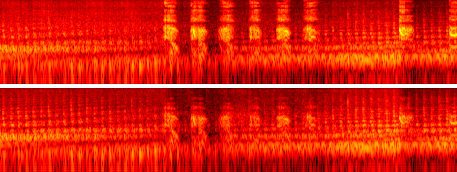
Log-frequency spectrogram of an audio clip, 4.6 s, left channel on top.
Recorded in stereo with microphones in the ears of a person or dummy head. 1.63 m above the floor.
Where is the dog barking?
75° left (ahead or behind).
